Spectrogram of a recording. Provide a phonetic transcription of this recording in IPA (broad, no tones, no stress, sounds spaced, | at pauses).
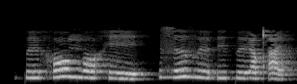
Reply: p ø h ɔ ŋ ɔ h e | z ə v ø ʔ y p ø qʼ ɛ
